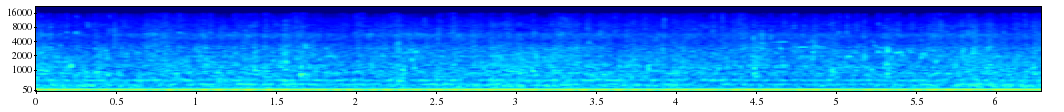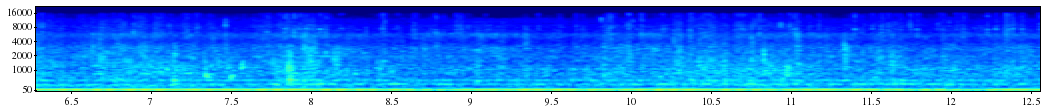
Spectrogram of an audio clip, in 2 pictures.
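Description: Steady trickling of liquid over a constant low hum.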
